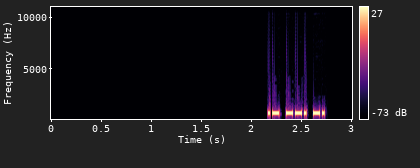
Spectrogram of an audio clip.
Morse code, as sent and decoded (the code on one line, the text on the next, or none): .- --. -.
AGN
